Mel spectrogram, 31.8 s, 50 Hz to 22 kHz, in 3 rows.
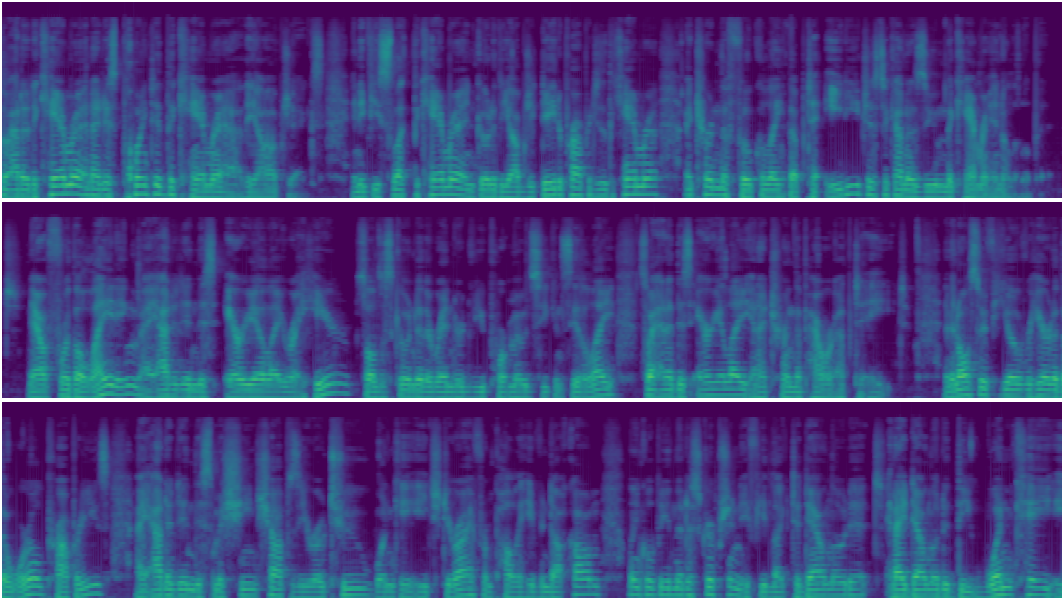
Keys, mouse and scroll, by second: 0.3-2.0 middle drag, 0.6-3.9 scroll up 1, 1.1 KP_0, 2.8-5.1 shift+middle drag, 3.4 g, 4.9-6.5 drag, 8.3 middle click, 8.4-9.9 drag, 10.1 shift+middle click, 10.8-11.7 ctrl+drag, 10.8 b, 11.7 middle click, 12.0-13.1 shift+scroll down 1, 12.4 g, 13.1-15.0 shift+middle drag, 13.8 z, 15.3 shift+middle click, 15.8-16.8 shift+middle drag, 15.9-17.7 shift+scroll up 1, 16.3 g, 17.2 right click, 17.7-20.4 middle drag, 20.7-23.1 drag, 30.9-31.8 drag.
